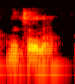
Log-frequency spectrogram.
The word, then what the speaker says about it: Motala: Motala.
